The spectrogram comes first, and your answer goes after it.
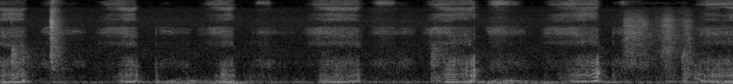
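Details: Sleeping pug snoring in a steady rhythm, a gravelly snort roughly once a second on each breath, low rumbling and nasal, indoors with no other sounds.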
